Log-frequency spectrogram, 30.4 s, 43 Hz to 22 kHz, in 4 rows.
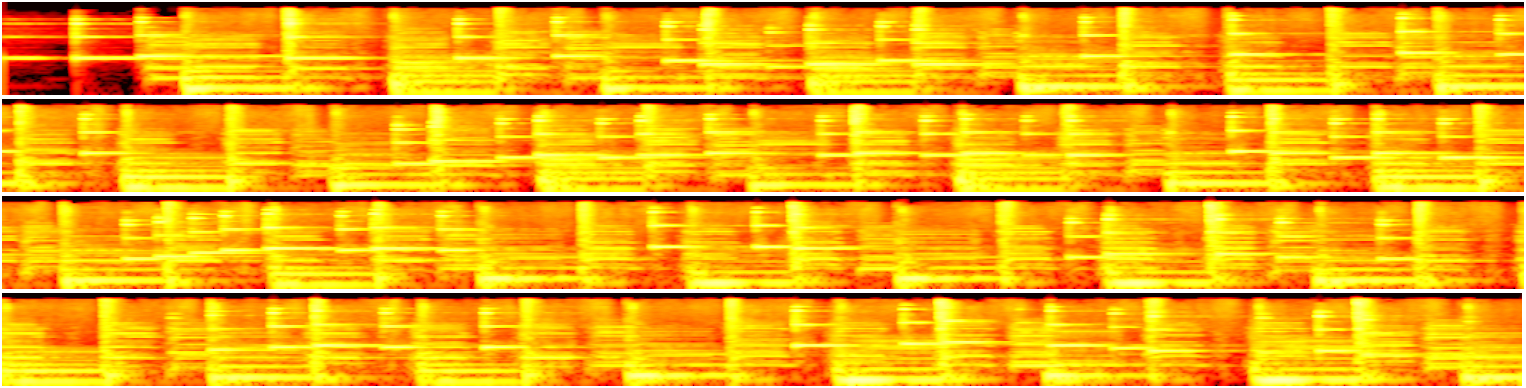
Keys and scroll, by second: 4.5 4, 15.9 f, 22.7 alt+l, 24.0 p, 24.5 z.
